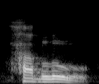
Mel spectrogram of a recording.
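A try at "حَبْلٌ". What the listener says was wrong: Tanween at the end. Two dhammas. Hablun.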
